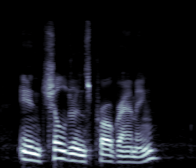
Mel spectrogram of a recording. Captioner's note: speaking French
